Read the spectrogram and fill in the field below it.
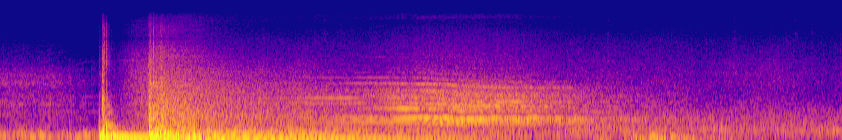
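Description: Wind rushes loudly as a figure glides through the air, then slowly fades.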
